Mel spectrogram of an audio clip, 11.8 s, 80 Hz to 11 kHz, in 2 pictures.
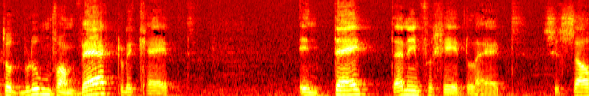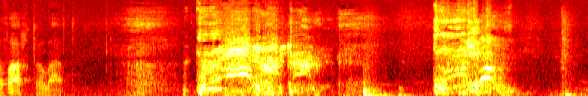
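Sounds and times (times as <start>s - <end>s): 
speech: 0.0s - 1.8s, 3.0s - 7.2s
harsh coughing fit with throat-clearing hacks: 7.7s - 9.6s, 10.2s - 11.2s.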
